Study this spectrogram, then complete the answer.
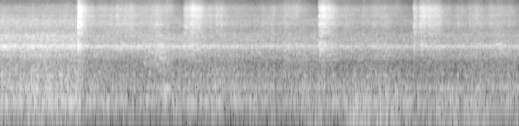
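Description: Metal clanks sharply from construction work nearby.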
